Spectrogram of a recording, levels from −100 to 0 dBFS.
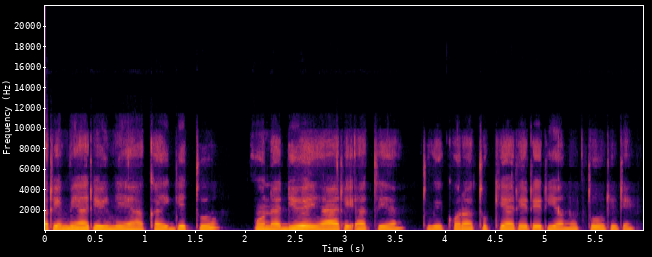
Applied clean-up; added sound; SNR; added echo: neural mask model DeepFilterNet 3.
